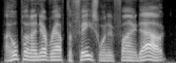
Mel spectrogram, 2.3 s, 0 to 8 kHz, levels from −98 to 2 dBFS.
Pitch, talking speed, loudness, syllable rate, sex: 150 Hz, 305 wpm, -18 LUFS, 6.6 syllables/s, male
